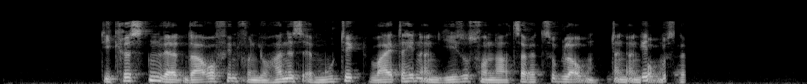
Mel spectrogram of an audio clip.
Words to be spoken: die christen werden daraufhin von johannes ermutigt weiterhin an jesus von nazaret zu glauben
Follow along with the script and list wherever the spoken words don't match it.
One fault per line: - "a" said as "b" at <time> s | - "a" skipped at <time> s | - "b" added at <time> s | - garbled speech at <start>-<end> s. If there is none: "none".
- garbled speech at 6.1-6.9 s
